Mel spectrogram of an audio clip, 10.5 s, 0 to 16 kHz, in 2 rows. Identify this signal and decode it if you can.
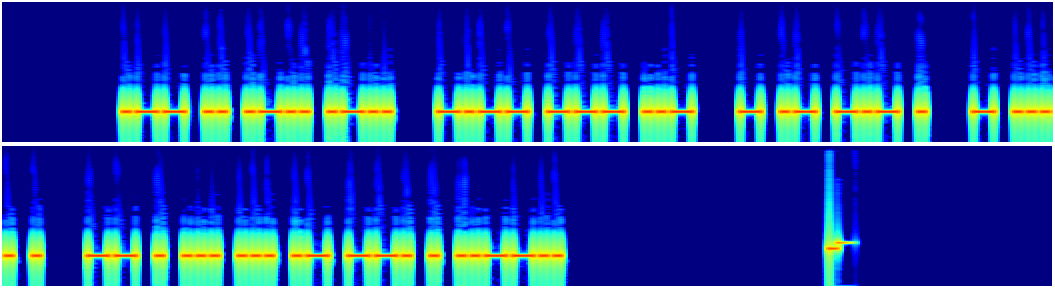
Morse code, heard as a keyed tone, about 34 wpm, 700 Hz. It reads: WILL YOU TAKE THE MESSAGE?
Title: Sentences from Top 1100 Words 35wpm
